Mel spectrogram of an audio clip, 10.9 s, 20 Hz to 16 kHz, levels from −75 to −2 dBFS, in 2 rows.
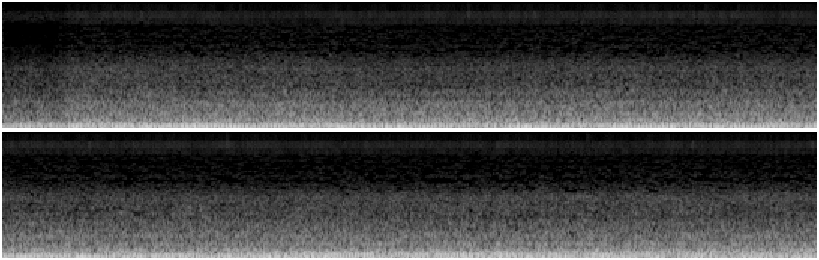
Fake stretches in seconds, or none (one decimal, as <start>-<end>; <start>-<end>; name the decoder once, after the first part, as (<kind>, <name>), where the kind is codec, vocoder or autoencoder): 0.0-2.7 (vocoder, BigVGAN v2); 3.3-10.9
